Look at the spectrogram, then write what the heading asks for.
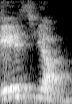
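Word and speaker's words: Asia: अनुसार होगा जैसे एग्जांपल लेते हैं हम लोग एशिया ए एस आई ए यहां पर एस के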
